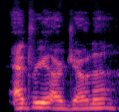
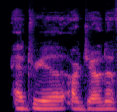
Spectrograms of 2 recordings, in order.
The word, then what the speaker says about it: Adria Arjona: 3 women have tested for Maxima, and they're Adria Arjona. I think that's how you pronounce her name. Adria Arjona from Andor.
